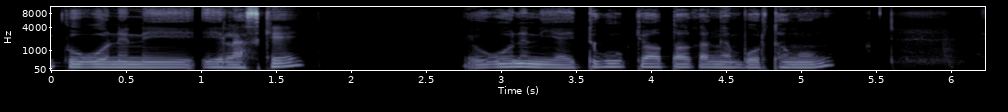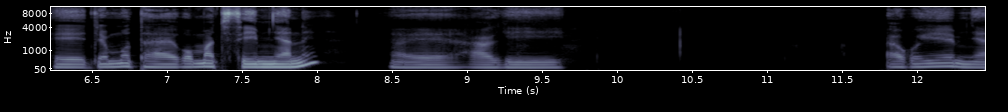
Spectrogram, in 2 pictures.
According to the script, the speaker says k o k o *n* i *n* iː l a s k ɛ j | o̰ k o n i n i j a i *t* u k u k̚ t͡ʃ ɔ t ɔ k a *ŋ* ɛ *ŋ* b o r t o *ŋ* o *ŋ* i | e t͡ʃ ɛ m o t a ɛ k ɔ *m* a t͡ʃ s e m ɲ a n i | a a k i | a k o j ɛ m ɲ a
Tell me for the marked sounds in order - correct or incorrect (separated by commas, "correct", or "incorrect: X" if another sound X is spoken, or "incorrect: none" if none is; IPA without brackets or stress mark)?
correct, correct, correct, correct, incorrect: m, correct, correct, correct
